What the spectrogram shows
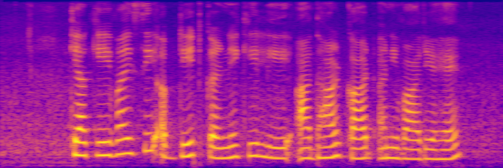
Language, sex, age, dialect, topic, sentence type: Hindi, female, 31-35, Marwari Dhudhari, banking, question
